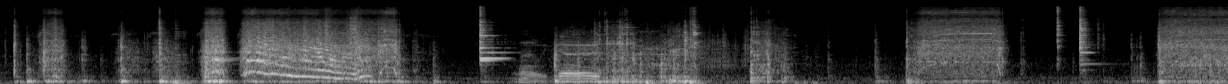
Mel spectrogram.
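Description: Cordless drill/driver backing screws out of a PC's sheet-steel drive cage, its motor running in several short spells. In one, about two seconds in, the whine falls steadily in pitch. Between the spells come sharp clicks and metal clatter.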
